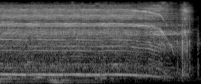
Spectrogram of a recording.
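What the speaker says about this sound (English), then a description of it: "We'll do some electric screwing for this one." A handheld electric screwdriver whirs steadily while driving a small screw into a toy robot upgrade kit, then winds down and stops with a final click, loud and close with no talk.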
